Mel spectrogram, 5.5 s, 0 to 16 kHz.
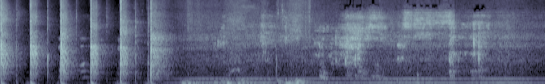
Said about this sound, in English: So I battled breast cancer in 2016. I've now hit my year 4 clear. That, can we just for 2 seconds, just round of applause for that.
